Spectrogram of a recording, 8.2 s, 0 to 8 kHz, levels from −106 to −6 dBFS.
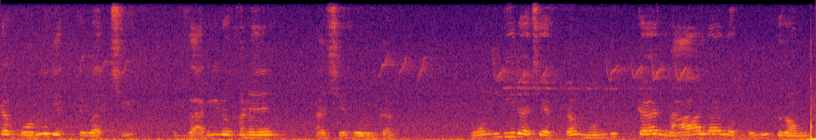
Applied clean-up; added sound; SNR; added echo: none; Water; 3 dB; reverberation time 0.7 s.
